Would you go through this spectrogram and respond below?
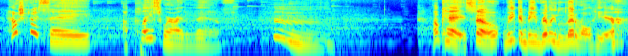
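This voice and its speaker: A woman gives casual gaming commentary with a very lively, swooping delivery. She is playful and giggly, often musing aloud as she makes her choices. Soft music plays faintly behind her mid-range voice. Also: medium pitch. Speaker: host of a gaming channel. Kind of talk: casual let's play commentary.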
